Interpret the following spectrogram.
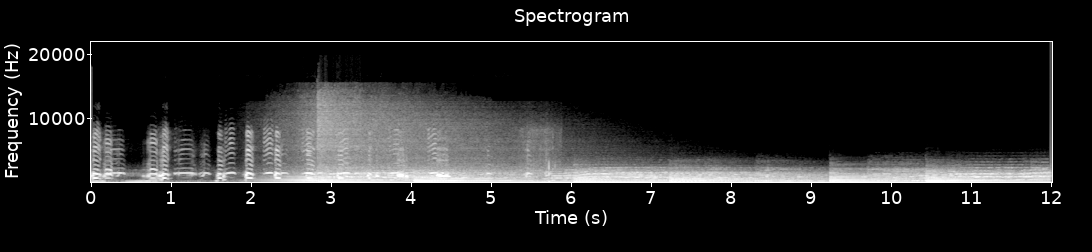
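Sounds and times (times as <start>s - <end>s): geese honking: 0.0s - 5.8s
ambient music with held chords: 2.1s - 12.0s.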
